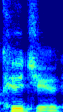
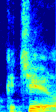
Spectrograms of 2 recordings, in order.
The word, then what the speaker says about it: Coutu: Coutu? I usually bludgeon things. It's pronounced Coutu. It's kind of like a sneeze. That's the best way I tell people. Coutu, right?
